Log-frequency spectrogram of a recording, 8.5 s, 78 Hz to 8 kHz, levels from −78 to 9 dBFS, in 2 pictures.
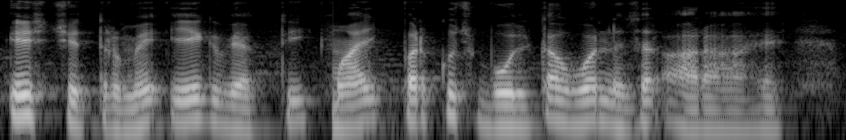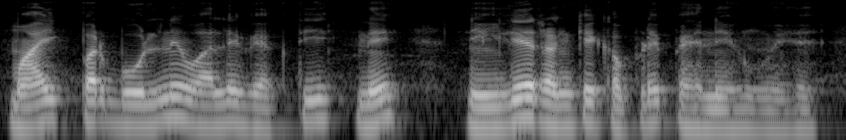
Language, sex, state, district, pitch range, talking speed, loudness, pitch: Hindi, male, Uttar Pradesh, Jalaun, 115-145 Hz, 200 wpm, -20 LUFS, 130 Hz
